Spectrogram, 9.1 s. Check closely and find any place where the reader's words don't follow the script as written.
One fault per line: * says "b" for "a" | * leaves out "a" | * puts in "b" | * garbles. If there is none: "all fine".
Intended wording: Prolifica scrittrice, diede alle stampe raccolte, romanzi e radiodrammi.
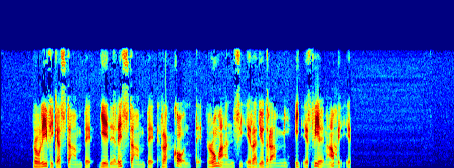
* says "stampe" for "scrittrice"
* garbles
